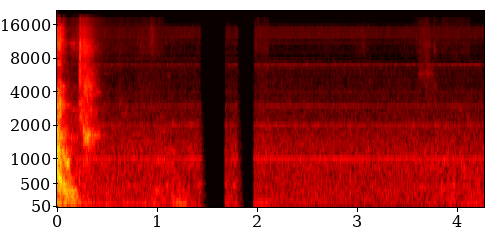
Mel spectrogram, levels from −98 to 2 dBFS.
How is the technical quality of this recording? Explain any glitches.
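The recording has three clear technical faults: a steady electrical whine and two breaks in the audio close together.

USB whine runs through the whole clip. It is a fixed tone at 1 kHz, strongest at that pitch, and sits roughly 25 dB below the speech. The USB bus draws current in regular 1 ms frames. That pulsing leaks into the audio path through shared power or ground. The result is a thin, constant whistle under everything.

A call audio freeze runs from 1.43 to 1.70 s. The speech stops and the last sound hangs on as a fading buzz. About 190 ms of this is near silence. The likely cause is packets held up in transit, so the jitter buffer ran dry. About 0.25 s was filled in. When the speech resumes, nothing has been lost. Everything after this point simply arrives about 0.25 s later.

A long network dropout follows from 1.80 to 1.98 s. Again the last sound is stretched into a decaying buzz, with about 90 ms of near silence. 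This time the speech returns further on. Roughly 160 ms of audio is simply gone, so a short piece is skipped. The likely cause is a stretch of packets that never arrived. The receiver covered it with about 160 ms of fill.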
